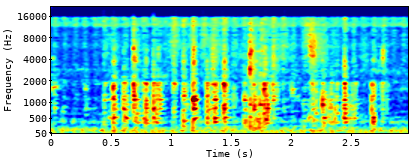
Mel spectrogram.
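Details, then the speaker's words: MGB off the road 28 years: electric fuel pump keeps ticking quickly and steadily, not slowing or struggling, but no fuel reaches the outlet; noise change suggests pickup blocked in tank, to be blown through with airline. "pump's still pumping away as if it's doing all right it's not um slowed down like it's struggling but we just not getting anything through this end"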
